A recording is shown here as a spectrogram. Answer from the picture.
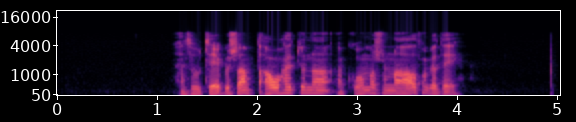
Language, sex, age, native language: Icelandic, male, 20-29, Icelandic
